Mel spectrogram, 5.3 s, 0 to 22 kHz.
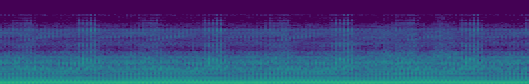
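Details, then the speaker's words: Small Adler twin-knob washing machine motor that hummed but would not run, bench-tested on 239 V drawing 0.7 A via capacitor start winding: steady low electric hum with faint even pulse about twice a second, running normally. "зараз я його включу в розетку І спробуєм що він в нас запаёт заспіває крутиться нормально"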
